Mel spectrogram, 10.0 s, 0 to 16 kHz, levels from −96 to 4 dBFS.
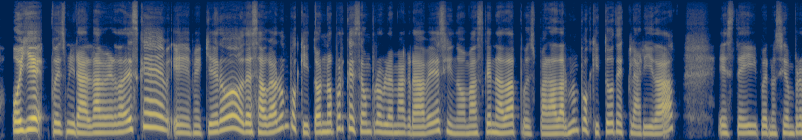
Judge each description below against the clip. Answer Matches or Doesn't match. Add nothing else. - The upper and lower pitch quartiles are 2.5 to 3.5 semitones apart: Doesn't match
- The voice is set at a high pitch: Matches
